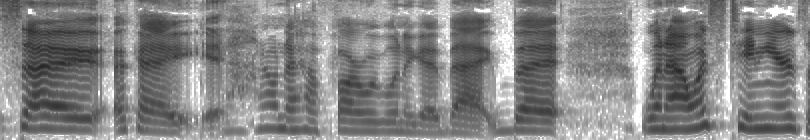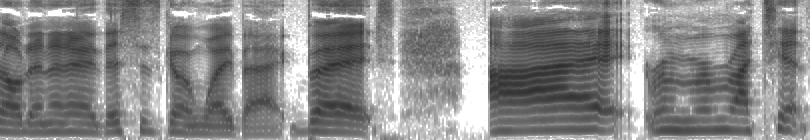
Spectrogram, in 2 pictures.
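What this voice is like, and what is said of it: Thick Southern US accent. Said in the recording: “a girl from South Georgia with a thick Southern accent”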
